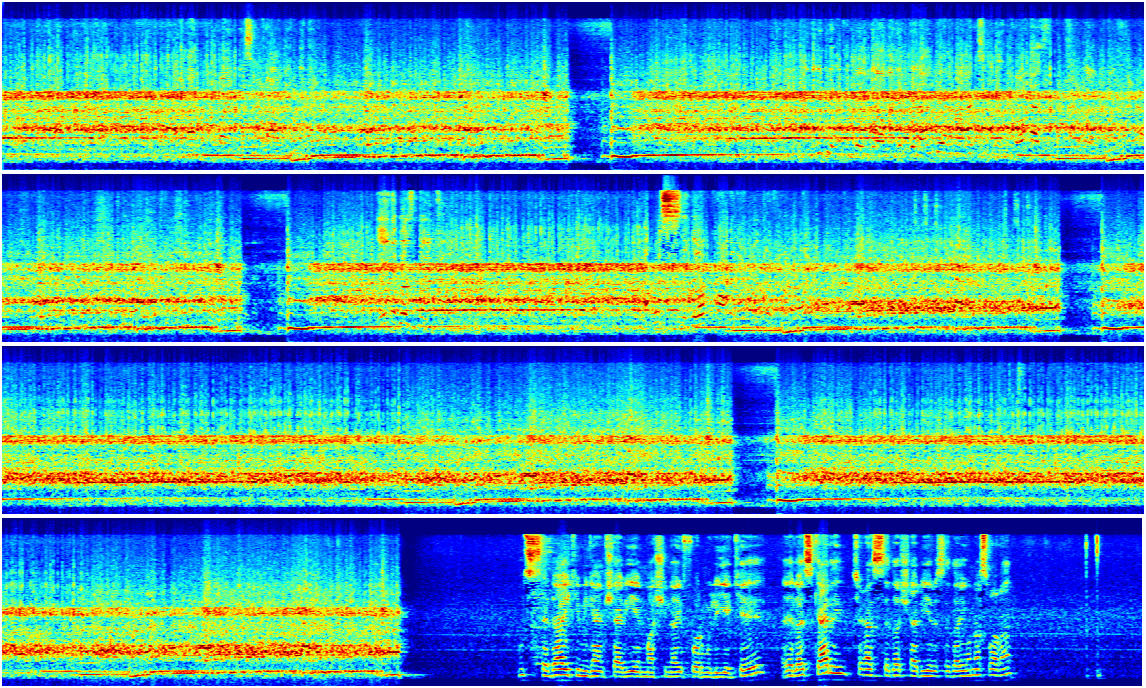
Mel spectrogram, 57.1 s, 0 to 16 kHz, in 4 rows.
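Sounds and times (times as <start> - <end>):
loudspeaker high-pitched whine: 0.0 - 57.0.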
